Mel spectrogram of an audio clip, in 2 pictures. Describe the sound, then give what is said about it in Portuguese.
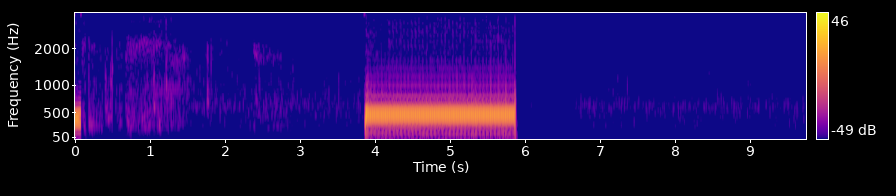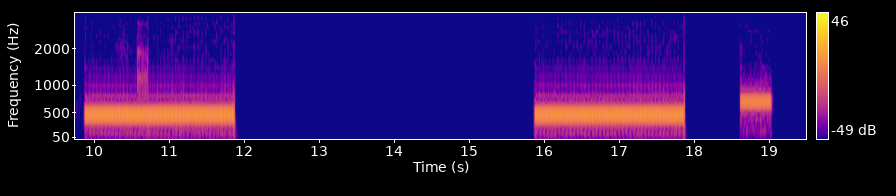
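A steady telephone tone plays while a call is transferred to quality control, sounding in three evenly spaced two-second bursts separated by silence, ending with a short, higher-pitched beep; clear, with no voices. “Não desligue o telefone, tá? Só um minutinho. Transferência.”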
